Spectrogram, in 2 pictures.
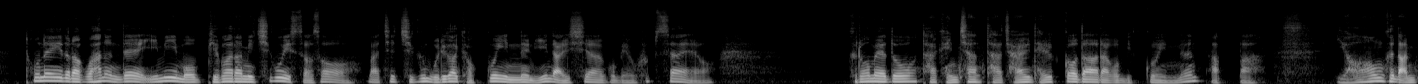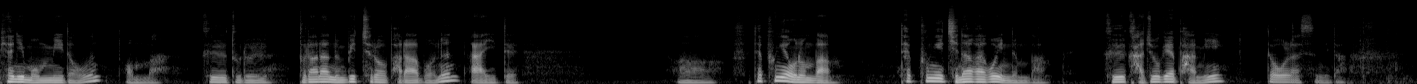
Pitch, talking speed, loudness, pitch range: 110 Hz, 255 characters per minute, -26 LUFS, 90-130 Hz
